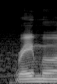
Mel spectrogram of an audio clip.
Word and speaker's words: Reimu: but i like reimu putting putting a stronger emphasis on on the uh the moo reimu and marissa ray muendozzi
